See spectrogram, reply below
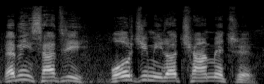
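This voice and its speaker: A man's voice: fairly high pitch, animated, faint music behind. A stubborn bankrupt father. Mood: defiant. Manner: stubborn, insistent, raises his voice. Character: stubborn bankrupt father, middle-aged merchant. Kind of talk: TV drama acting.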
